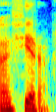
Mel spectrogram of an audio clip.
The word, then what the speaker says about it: афера: Правильное произношение, то есть по словарю «афера», у многих вызывает прям такие удивления. Гораздо чаще говорят иначе «афера». Объяснить, откуда это произношение взялось, мне сложно, потому что логики в нем, на первый взгляд, нет никакой. Итак, если правильно, то афера. И только афера.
